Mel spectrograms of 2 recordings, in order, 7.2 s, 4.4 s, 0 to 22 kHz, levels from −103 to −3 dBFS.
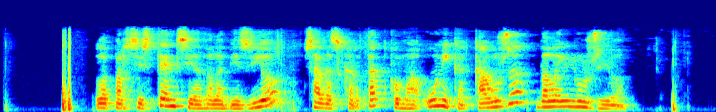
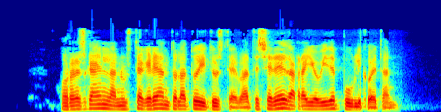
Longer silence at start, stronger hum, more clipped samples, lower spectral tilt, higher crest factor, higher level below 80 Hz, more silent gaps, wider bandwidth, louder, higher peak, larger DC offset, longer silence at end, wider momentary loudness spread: about the same, 0.6 s vs 0.6 s; neither; neither; about the same, -5 dB/octave vs -5.5 dB/octave; first, 20 dB vs 14 dB; about the same, -60 dBFS vs -56 dBFS; neither; about the same, 8.4 kHz vs 8 kHz; second, -23 LUFS vs -14 LUFS; second, -4 dBFS vs 0 dBFS; neither; about the same, 0.4 s vs 0.45 s; first, 9 LU vs 6 LU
